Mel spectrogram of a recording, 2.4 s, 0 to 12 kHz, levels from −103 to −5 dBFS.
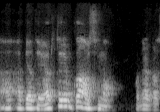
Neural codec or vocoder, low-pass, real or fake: vocoder, 44.1 kHz, 128 mel bands every 512 samples, BigVGAN v2; 10.8 kHz; fake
